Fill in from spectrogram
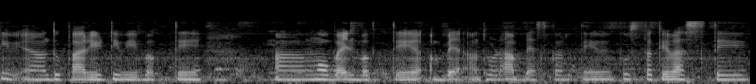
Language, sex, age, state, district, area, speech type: Marathi, female, 18-30, Maharashtra, Wardha, rural, spontaneous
